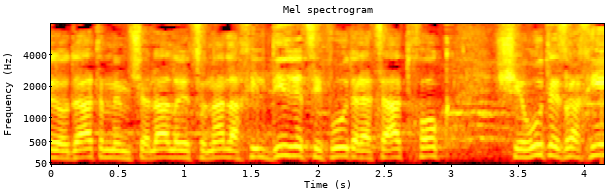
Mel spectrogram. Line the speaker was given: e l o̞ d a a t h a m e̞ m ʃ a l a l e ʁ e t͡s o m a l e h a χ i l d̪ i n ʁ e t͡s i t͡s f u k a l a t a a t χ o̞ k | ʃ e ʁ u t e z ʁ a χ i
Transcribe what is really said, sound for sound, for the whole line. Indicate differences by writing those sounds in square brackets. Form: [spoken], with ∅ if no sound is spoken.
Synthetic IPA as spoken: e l o̞ d a a t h a m e̞ m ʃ a l a l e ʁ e t͡s o [n] a l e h a χ i l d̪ i n ʁ e t͡s i [∅] f u [t] a l a [t͡s] a a t χ o̞ k | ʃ e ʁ u t e z ʁ a χ i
